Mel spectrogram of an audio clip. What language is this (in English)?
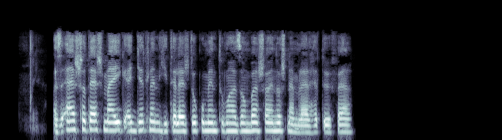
Hungarian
